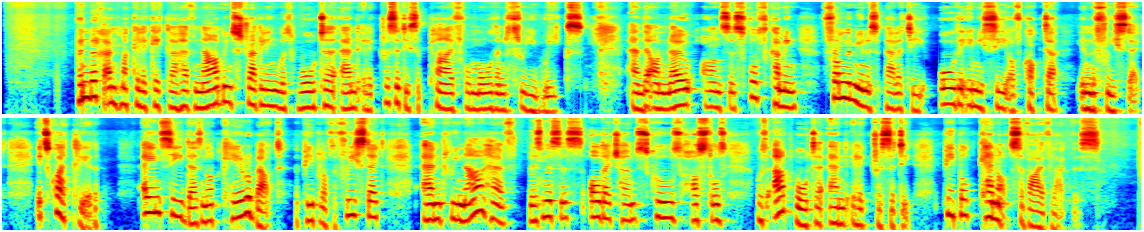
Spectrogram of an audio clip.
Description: Afrikaans soundbites by Annelie Lotriet MP.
